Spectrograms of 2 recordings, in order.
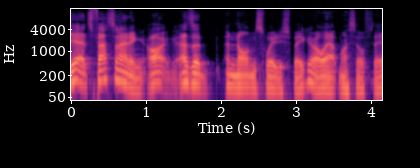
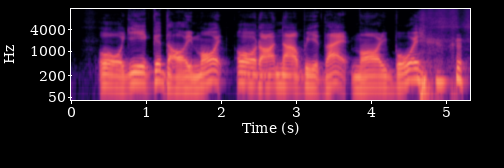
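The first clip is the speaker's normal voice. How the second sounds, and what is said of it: Mock Australian accent. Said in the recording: “people doing Australian accents. I mean, that's just an accent, and it sounds funny.”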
